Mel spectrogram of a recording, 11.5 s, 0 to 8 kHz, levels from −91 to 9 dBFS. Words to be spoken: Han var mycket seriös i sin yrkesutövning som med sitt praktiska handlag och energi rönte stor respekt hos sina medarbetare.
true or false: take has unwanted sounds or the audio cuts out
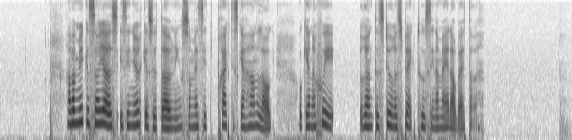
false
